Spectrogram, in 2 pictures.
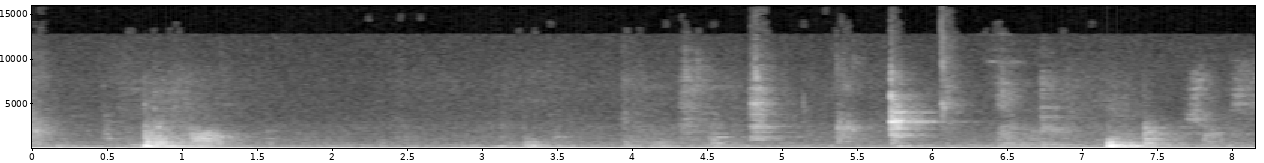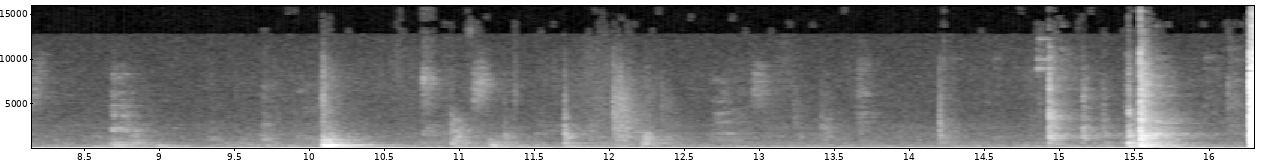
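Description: Instruments knock and bump softly as they are handled.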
